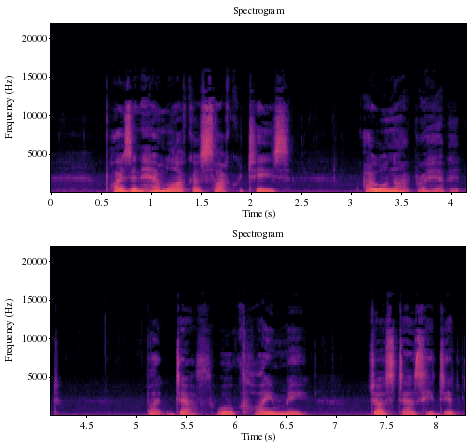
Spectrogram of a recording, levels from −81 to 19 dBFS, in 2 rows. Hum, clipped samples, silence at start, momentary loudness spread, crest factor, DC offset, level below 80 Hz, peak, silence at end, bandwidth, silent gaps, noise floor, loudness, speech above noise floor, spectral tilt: none; under 0.1%; 0.1 s; 11 LU; 16 dB; under 0.1%; -48 dBFS; -8 dBFS; 0.05 s; 14.5 kHz; none; -50 dBFS; -23 LUFS; 27 dB; -4.5 dB/octave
